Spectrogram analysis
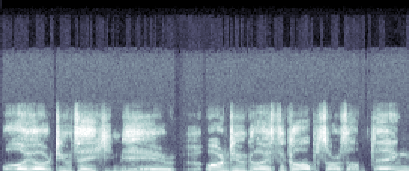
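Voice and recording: A man's shrill, shouted put-on character voice at an extremely high pitch, with lively intonation, a slightly husky edge and a slightly mellow tone. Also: moderate pace.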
